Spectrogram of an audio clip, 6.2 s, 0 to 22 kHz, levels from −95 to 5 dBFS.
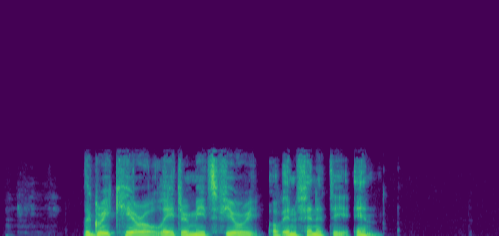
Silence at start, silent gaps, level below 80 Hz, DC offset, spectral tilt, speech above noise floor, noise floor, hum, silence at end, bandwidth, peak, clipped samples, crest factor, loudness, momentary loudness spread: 1.05 s; none; -52 dBFS; under 0.1%; -5.5 dB/octave; 70 dB; -86 dBFS; none; 1.55 s; 8 kHz; -2 dBFS; under 0.1%; 16 dB; -17 LUFS; 6 LU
